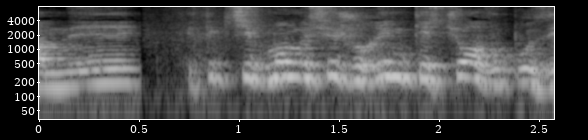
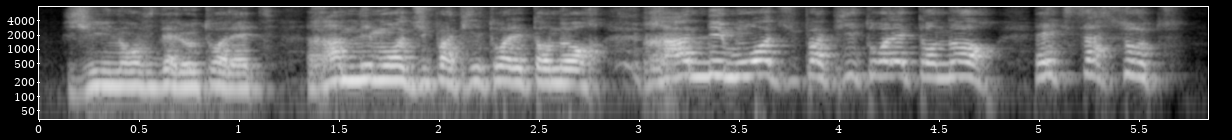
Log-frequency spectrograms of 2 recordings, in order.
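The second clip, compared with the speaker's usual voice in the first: loud, higher shouted demand; demanding prince; 5 semitones higher, 10 dB louder than usual. Acted. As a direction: yell like a spoiled prince. Prince exige. (prince capricieux qui crie ses ordres)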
